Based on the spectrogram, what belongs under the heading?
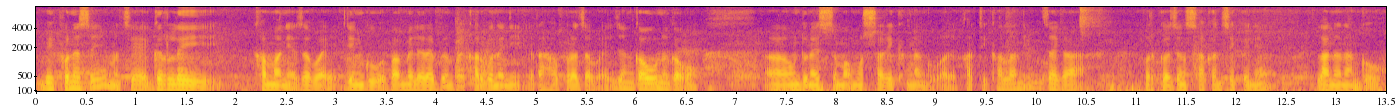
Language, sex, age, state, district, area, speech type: Bodo, male, 30-45, Assam, Udalguri, urban, spontaneous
